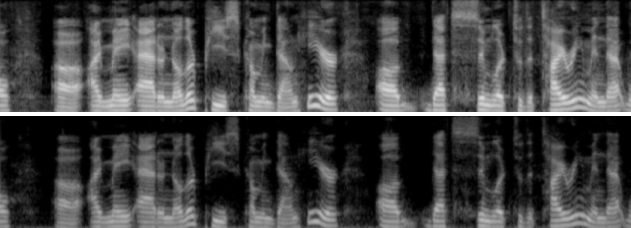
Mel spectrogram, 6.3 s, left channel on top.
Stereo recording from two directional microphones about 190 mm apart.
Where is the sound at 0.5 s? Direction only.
30° left (ahead or behind).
